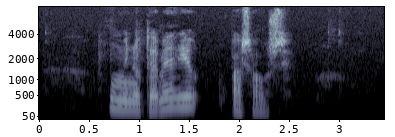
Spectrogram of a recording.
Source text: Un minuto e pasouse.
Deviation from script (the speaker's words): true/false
true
